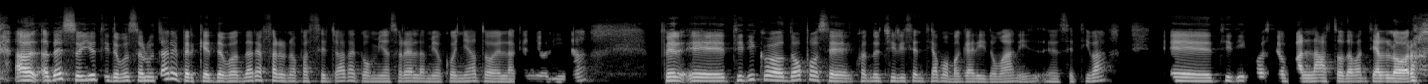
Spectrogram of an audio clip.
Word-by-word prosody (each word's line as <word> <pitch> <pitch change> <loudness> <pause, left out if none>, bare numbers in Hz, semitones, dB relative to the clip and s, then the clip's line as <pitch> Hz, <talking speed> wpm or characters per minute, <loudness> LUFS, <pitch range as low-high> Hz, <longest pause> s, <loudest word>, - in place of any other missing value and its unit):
A 195 - +8
adesso 220 +3 +4
io 215 +3 +3
ti 185 -3 -7
devo 170 +1 0
salutare, 180 +8 +1
perché 160 -2 +2
devo 150 -1 +1
andare 170 +6 -1
a - - 0
fare 175 -4 -1
una 150 -1 -5
passeggiata 150 +3 -5
con 140 -1 -6
mia 140 0 -4
sorella, 145 +1 -3
mio 135 -1 -6
cognato 145 +1 -4
e 135 - -1
la 130 0 -3
cagnolina 135 - -10 0.7
per 175 -1 +5
ehm, 160 -1 +4
ti 195 +4 -3
dico 205 -3 +3
dopo 200 +3 +1
se 150 -7 0
quando 155 +1 -4
ci 160 +2 -5
risentiamo, 155 -1 -4
magari 135 +1 -3
domani 130 +1 -4
s 135 -1 -11
se 130 +1 -11
ti 145 - -12
va, 165 +5 -2 0.6
e 160 -3 +4
ti 175 +3 -3
dico 180 +1 -4
se 155 - -7
ho 150 - -6
ballato 150 0 +1
davanti 145 +1 -1
a 145 - +7
loro. 140 +3 +7
155 Hz, 190 wpm, -22 LUFS, 140-175 Hz, 0.7 s, A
